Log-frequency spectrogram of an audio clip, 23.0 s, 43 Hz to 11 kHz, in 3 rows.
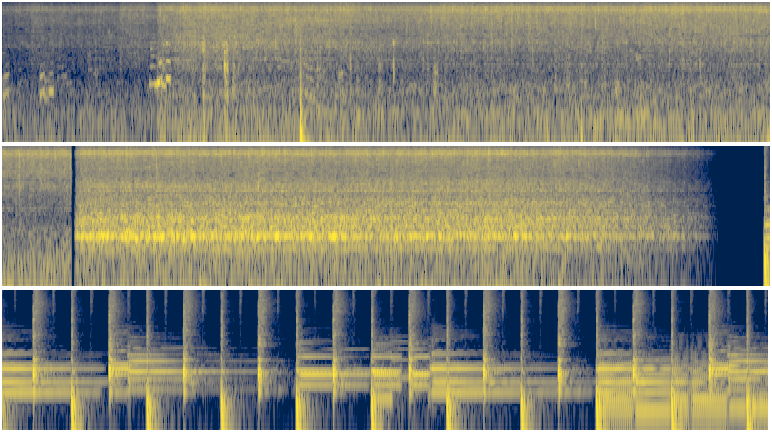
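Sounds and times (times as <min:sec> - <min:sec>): meat sizzling on a grill: 0:00.0 - 0:14.6.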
